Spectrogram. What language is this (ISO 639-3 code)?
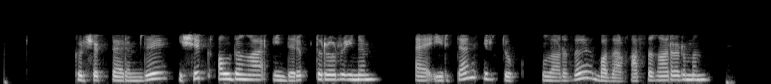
bak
